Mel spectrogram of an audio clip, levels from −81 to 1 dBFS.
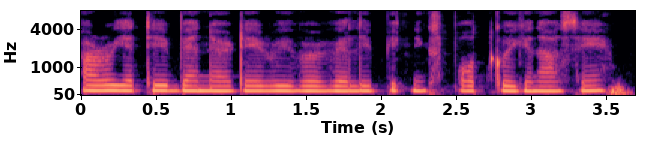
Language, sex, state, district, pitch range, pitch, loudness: Nagamese, female, Nagaland, Kohima, 170-180 Hz, 175 Hz, -20 LUFS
